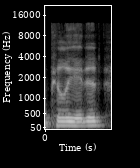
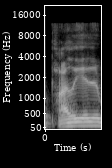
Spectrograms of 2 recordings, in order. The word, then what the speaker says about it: pileated: the middle here is the pated or pileated woodpecker depending how you want to pronounce it but that bird um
